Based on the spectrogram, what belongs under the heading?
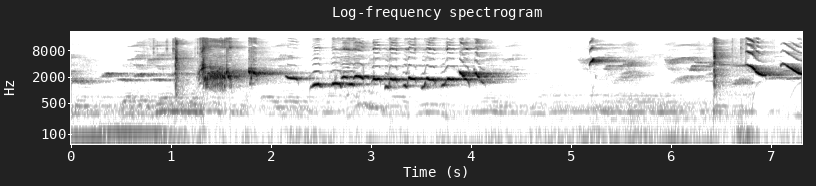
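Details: White-rumped shama responding to a lure song with a noisy burst, then a quick run of bouncing whistled notes, a quiet gap, and high sliding whistles near the end, with a low background hum.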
